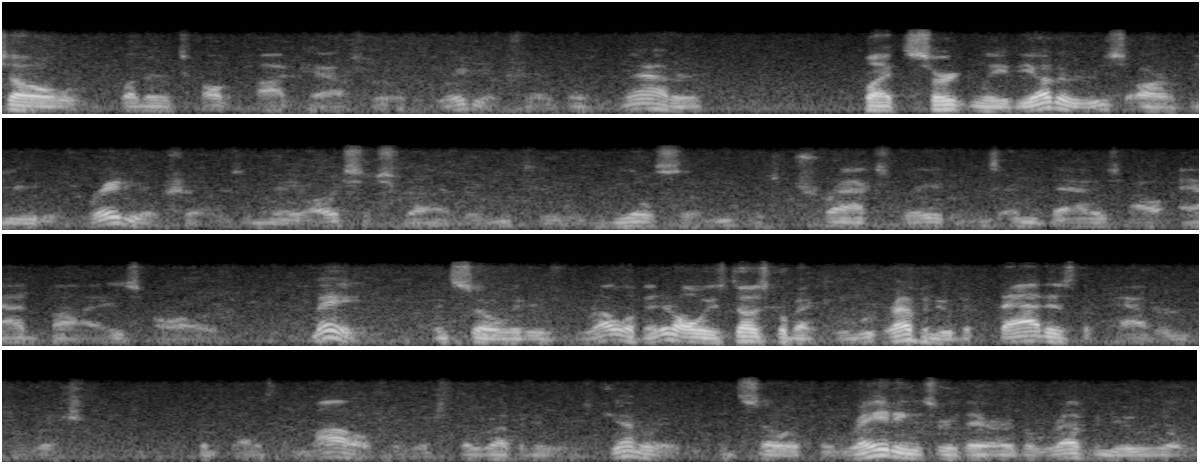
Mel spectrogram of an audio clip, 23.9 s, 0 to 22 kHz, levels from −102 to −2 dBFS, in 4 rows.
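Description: Noise suppressor artifacts run through the whole recording. The suppressor pulls down the room noise, which sits only about 10 dB below the speech, by about 21 dB wherever it classes a band as steady noise, frame by frame. The background therefore drops away in pauses and swells back under speech. The voice sits in a band that stops near 8 kHz.

Speech cut by the noise suppressor recurs in seven spans: 0.01–3.5 s, 4.31–5.09 s, 5.52–13.09 s, 13.51–15.22 s, 15.56–18.35 s, 18.91–22.23 s, and 22.55 s to the end. Here the suppressor mistakes quiet speech for noise and attenuates it along with the background, by up to about 22 dB (about 15 dB in the 4.31 s span). Soft consonants and word tails sound swallowed or faded. The longest span loses around five seconds of such material in total, the 4.31 s span only a fraction of a second.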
